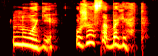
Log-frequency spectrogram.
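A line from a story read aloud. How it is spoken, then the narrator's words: Sobbing. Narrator (Russian): всхлипнула Рила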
